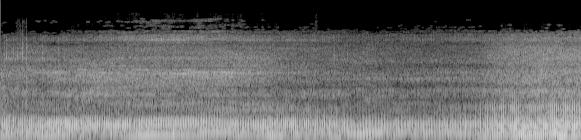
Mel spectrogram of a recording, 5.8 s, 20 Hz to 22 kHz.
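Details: 2005 Yamaha 125cc dirt bike after fuel valve leak repair, yard test; idle piece broken, awaiting part: crisp single-cylinder bark rising and settling cleanly with throttle, no misfires or rattles; healthy.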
